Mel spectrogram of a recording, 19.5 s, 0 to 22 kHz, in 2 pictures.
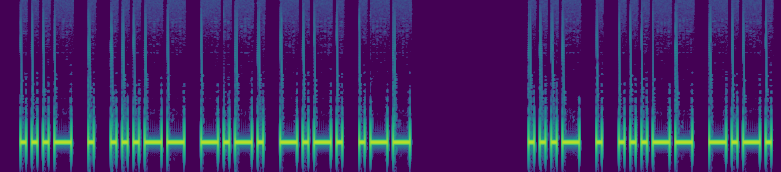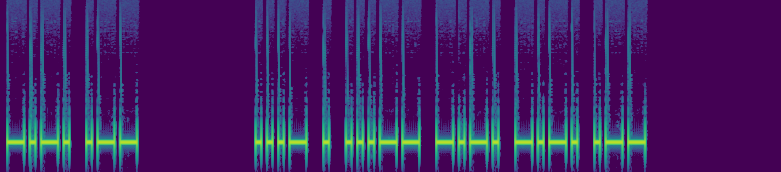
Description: Morse code, heard as a keyed tone, about 17 wpm, 700 Hz. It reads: VE3CCW VE3CCW VE3CCW
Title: DXCC-100 Call Signs - 6 Characters - Repeated 3x - 17wpm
